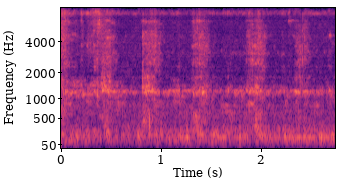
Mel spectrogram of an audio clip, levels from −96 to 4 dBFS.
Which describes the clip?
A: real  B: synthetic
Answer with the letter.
B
